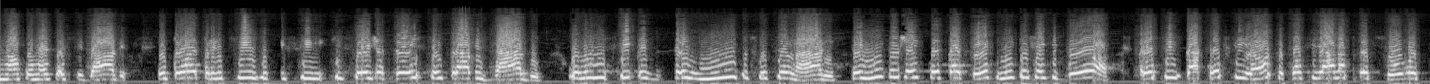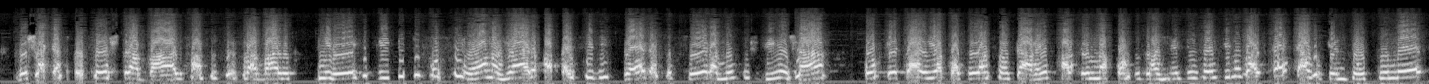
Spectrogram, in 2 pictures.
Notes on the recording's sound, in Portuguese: Participou por telefone no programa Comando Geral.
